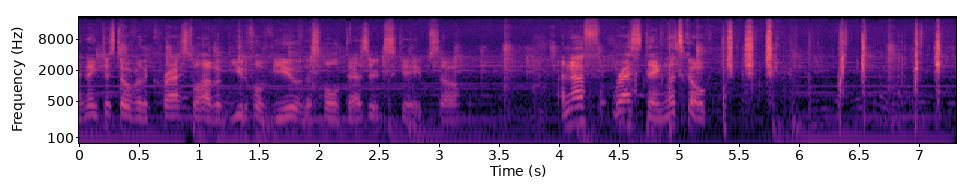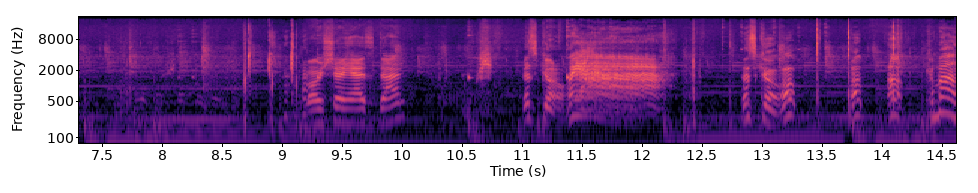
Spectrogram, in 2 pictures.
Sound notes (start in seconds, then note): 5.7 clicking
